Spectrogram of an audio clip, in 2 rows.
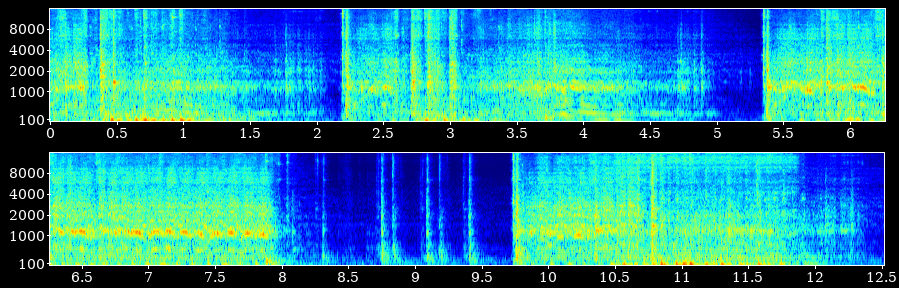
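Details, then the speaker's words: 1962 Vauxhall Victor first start attempt after sitting 25 years, after a quick carburetor job, a little gas added and battery charger connected: cranks, catches and stumbles in uneven, smoky bursts, dying between tries; running rough and running out of gas. "oh yeah oh she's trying [Applause] she's trying it's getting Smoky out here"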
